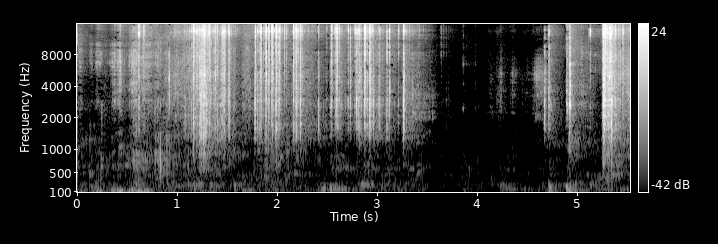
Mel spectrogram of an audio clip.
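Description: A green-handled utility blade carves a dry, solid green Old Spice soap bar, producing crisp, bright scraping and crackling bursts. The cuts come in quick clusters, pause briefly near the end, then resume with a few sharp final scrapes.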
